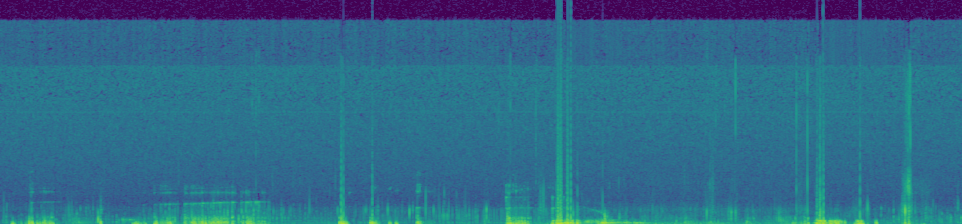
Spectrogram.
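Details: Loud stomach noise after eating: low gurgling rumbles in repeated bursts, ordinary bowel sounds (borborygmi) from active digestion.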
